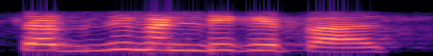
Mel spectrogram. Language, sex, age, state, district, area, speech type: Urdu, female, 18-30, Uttar Pradesh, Balrampur, rural, conversation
